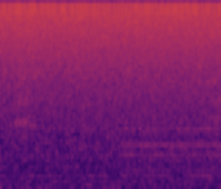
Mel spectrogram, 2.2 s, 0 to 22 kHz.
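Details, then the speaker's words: 1950s Healing 400H valve radio full of sand, after shifting valves around, earlier received stations: steady hiss with faint buzzy tones, no reception; owner suspects a short in the chassis wiring underneath. "Sounds like something shorted out, doesn't it?"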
